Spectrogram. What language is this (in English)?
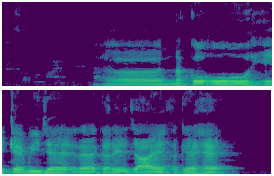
Marwari (Pakistan)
